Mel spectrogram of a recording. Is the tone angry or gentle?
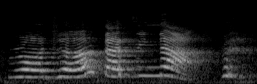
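gentle. It is said gently, without anger.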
